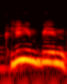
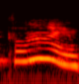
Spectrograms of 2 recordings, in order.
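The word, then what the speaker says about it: climb: он пишется помните климб Вот так все и читают Клим Бин Клим БД и вот это вот всё Это кошмар летящий на крыльях ночи потому что клайм произносится оно и вот когда такое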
